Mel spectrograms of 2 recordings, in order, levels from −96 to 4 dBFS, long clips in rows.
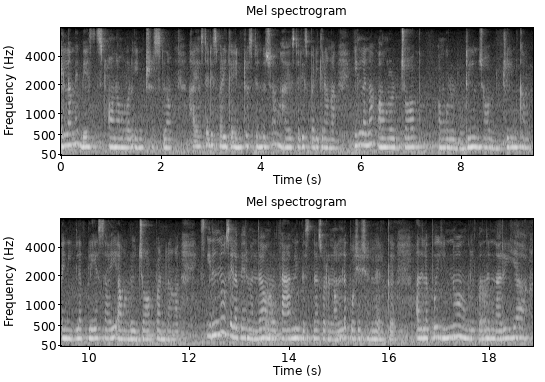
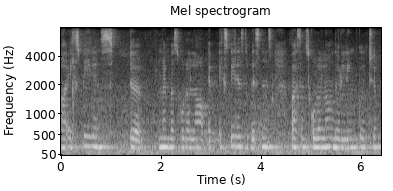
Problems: constant background noise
